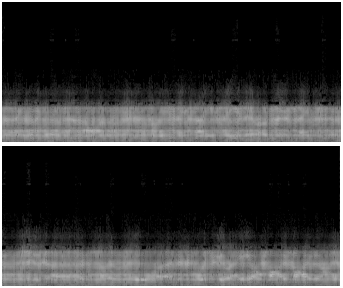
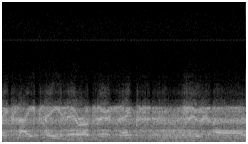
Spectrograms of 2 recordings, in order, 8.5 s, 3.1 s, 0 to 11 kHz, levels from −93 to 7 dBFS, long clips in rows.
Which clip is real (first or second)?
second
